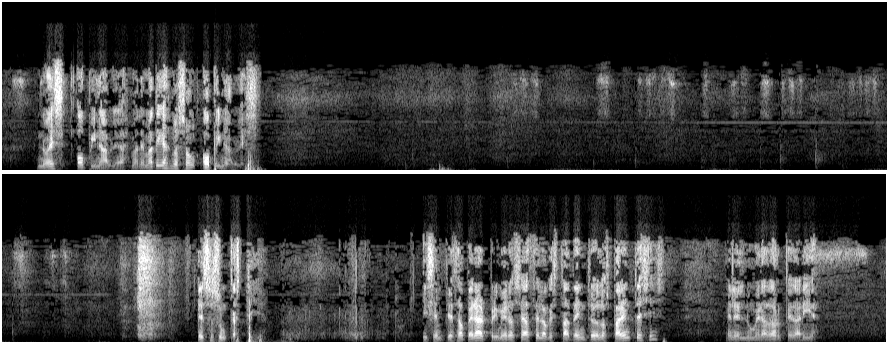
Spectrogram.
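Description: A man talks calmly nearby, pausing between phrases.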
